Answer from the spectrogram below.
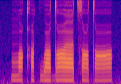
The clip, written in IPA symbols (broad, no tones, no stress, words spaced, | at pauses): ŋɔqʰʌkwu dˤaːt͡sɑtˤɑː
